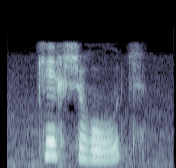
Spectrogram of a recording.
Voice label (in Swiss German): "kirscherot", Bas Rhin; vin; cerise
